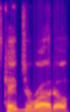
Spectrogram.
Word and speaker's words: Cape Girardeau: It's Cape Girardeau, Cape Girardeau.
